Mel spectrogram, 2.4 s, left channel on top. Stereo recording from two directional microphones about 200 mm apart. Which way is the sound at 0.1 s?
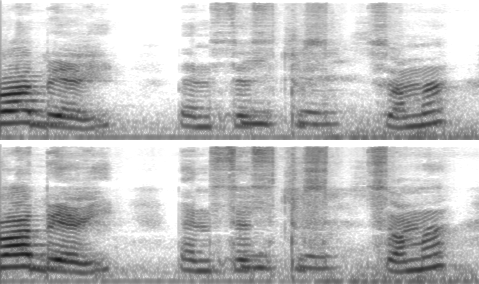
40° right (ahead or behind).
